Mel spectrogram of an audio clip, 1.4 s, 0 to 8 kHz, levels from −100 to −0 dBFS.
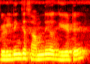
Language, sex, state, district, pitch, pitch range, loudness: Hindi, male, Chhattisgarh, Raigarh, 160 Hz, 150-175 Hz, -20 LUFS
